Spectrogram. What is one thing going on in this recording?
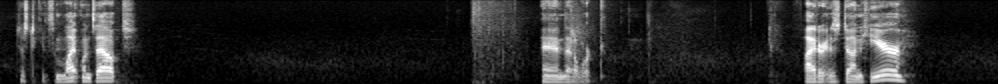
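A man speaks casually into a close microphone, in short bursts with pauses.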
